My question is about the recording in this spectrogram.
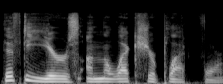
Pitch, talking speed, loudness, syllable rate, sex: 130 Hz, 160 wpm, -17 LUFS, 4.7 syllables/s, male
